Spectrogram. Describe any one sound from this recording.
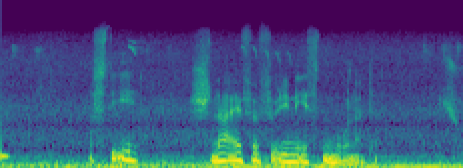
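An elderly man speaks calmly outdoors.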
